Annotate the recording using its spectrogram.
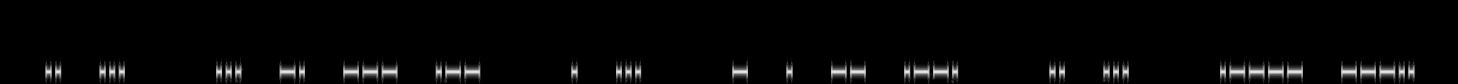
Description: Morse code, heard as a keyed tone, about 25 wpm, spaced as for 15 wpm, 590 Hz. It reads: IS SNOW ES TEMP IS 18
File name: qso213 15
